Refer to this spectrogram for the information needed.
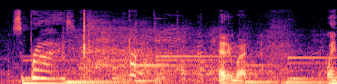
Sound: laughter

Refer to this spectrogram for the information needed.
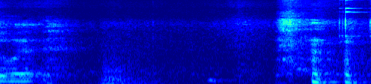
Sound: laughter

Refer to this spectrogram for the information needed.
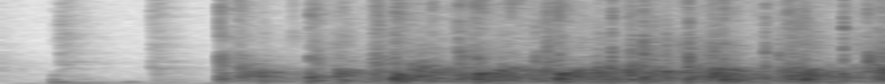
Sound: applause

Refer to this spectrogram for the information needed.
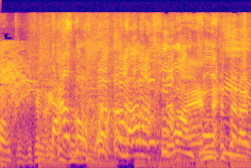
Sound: laughing

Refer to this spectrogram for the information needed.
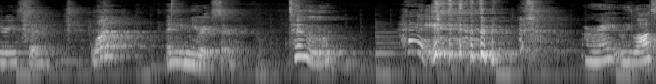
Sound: laughs

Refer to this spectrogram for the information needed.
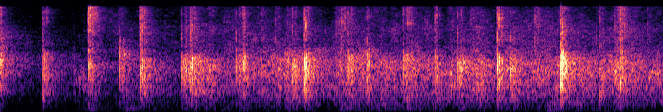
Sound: applause

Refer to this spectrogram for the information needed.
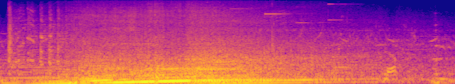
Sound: engine starting

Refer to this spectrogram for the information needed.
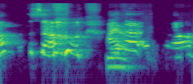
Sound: laugh

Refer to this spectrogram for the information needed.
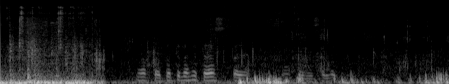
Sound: men speaking in spanish

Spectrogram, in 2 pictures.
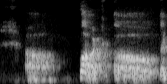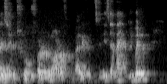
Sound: speaking softly

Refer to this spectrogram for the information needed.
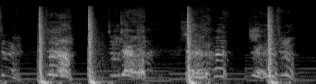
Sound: punching; grunts; glass shatters

